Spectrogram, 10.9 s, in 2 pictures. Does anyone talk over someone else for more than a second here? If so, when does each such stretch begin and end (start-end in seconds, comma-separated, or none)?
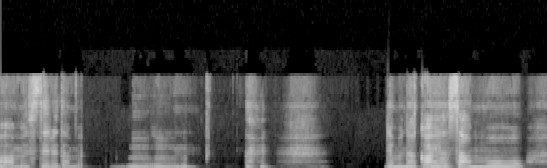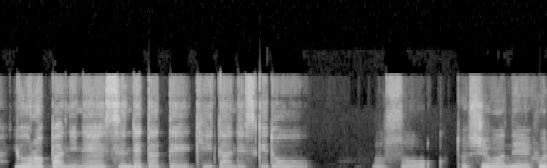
none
